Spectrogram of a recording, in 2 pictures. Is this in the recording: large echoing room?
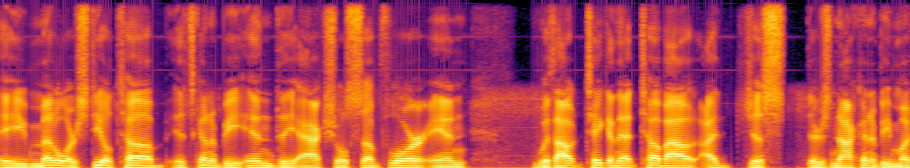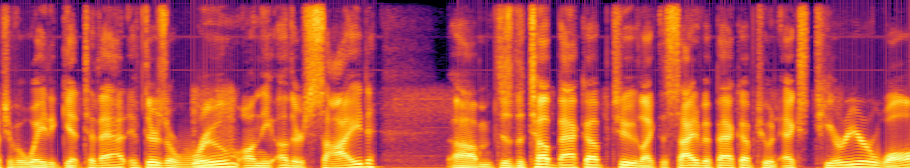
no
